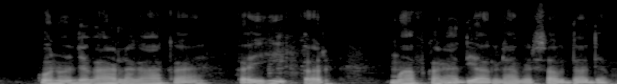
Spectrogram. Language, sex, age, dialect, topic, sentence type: Maithili, male, 18-24, Bajjika, banking, statement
